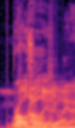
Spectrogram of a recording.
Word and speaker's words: Raul Julia: Raul Julia, am I pronouncing his name right? Raul Julia, yeah.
